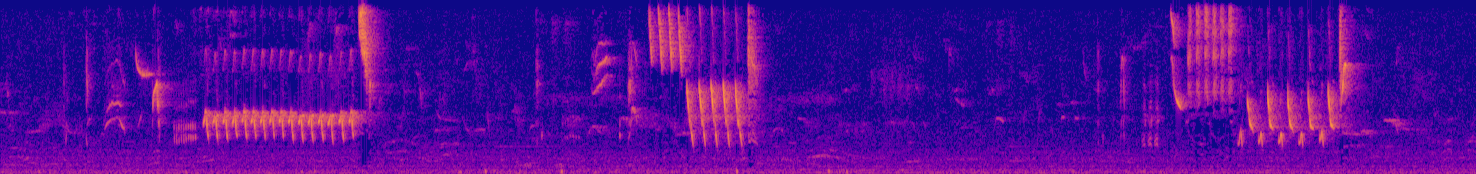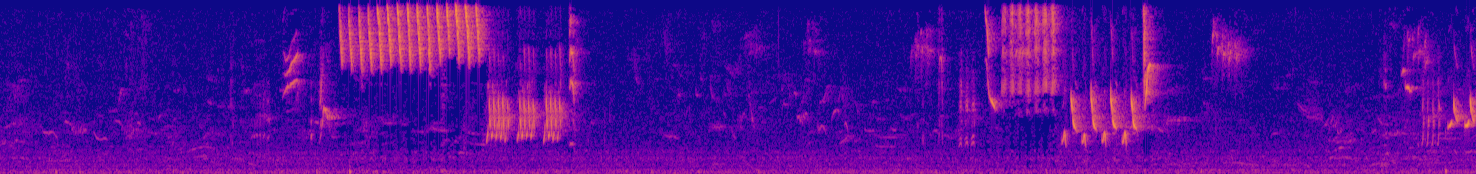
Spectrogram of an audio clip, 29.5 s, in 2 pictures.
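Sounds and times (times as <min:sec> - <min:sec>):
Common Nightingale trilling: 0:00.0 - 0:03.9, 0:05.3 - 0:08.2, 0:10.9 - 0:13.7, 0:17.0 - 0:20.6, 0:23.9 - 0:27.3, 0:28.6 - 0:29.5.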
